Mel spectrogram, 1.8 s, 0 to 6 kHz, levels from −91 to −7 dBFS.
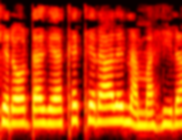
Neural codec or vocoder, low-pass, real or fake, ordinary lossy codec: none; 5.4 kHz; real; MP3, 24 kbps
